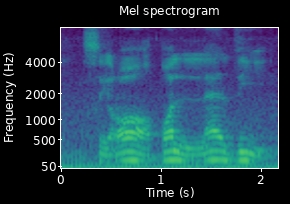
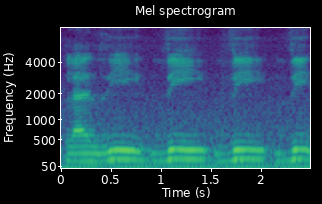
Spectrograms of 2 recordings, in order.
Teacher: Tidak diangkat lidah belakangnya alias relax, ya, sehingga suaranya benar-benar tipis. Ladzi, jangan ladzi, ya, ditebalkan. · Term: sifat istifal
